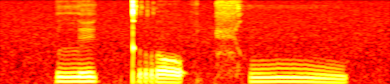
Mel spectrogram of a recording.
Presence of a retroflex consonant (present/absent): absent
